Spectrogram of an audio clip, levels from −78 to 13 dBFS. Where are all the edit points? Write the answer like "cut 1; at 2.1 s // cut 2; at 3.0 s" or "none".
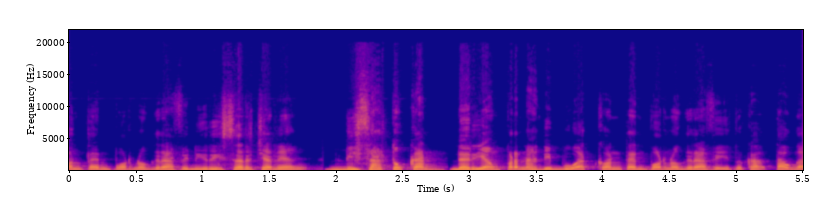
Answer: cut 1; at 1.9 s // cut 2; at 2.8 s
